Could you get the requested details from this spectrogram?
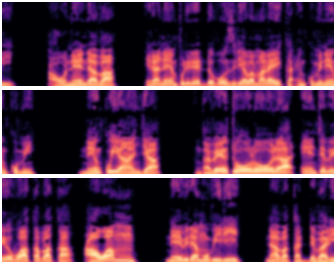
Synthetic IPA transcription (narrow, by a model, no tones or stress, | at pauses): ḭ | a̰wo̞̰ne̞ːndaβa | e̞ɾane̞ːmpuliɾe̞ːdːo̞βo̞ːziljaːβamalaikaʔe̞ŋkumine̞ːŋkumi | ne̞ːŋkujaːɲɟa | ŋɡaβe̞ːto̞ːlo̞ːlae̞nte̞βe̞jo̞ːβwaːkaβakaːwamu | ne̞ːβiɾamuβiɾi | naβakadːe̞βali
